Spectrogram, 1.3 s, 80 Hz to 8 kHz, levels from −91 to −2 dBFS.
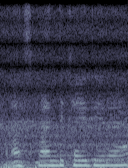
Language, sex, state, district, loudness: Hindi, female, Uttar Pradesh, Budaun, -32 LUFS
